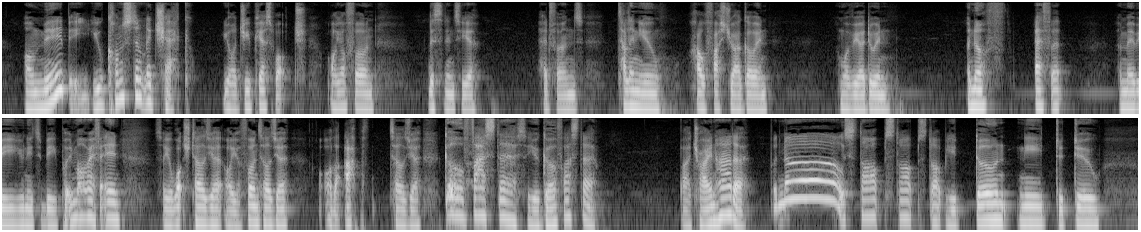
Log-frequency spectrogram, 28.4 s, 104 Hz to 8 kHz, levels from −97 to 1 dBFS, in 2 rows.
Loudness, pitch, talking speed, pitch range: -19 LUFS, 120 Hz, 150 wpm, 115-140 Hz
